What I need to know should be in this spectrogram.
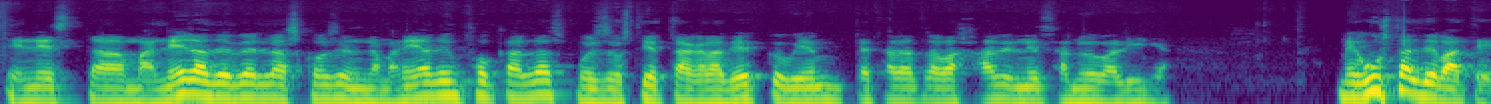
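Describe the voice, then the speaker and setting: A man of medium pitch talks at a very fast pace with ordinary pitch variation. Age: 60s. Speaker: business consultant and author. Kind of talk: interview. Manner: hesitant, with fillers.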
